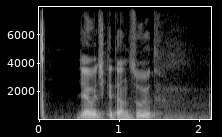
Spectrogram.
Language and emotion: Russian, positive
